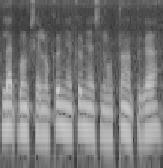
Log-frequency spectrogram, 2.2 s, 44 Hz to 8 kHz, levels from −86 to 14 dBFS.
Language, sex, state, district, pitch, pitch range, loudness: Wancho, male, Arunachal Pradesh, Longding, 145 Hz, 140-155 Hz, -15 LUFS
